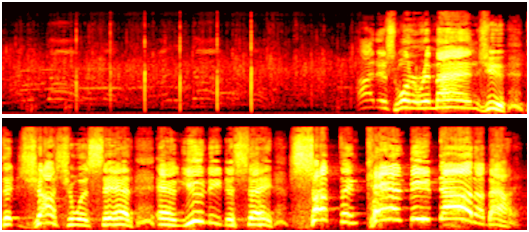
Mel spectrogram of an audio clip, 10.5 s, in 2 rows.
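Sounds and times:
group clapping hands in a steady beat: 0.0 - 4.0
speech: 3.6 - 10.4.

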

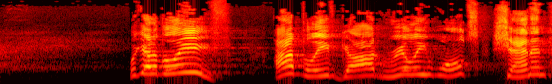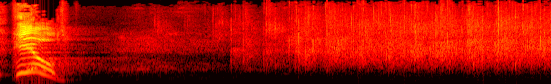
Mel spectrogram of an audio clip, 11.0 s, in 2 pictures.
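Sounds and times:
speech: 1.3 - 6.3
church audience clapping: 7.6 - 11.0.

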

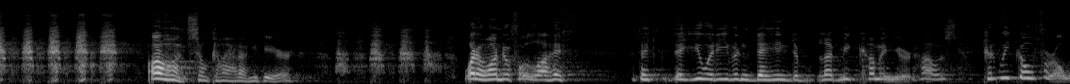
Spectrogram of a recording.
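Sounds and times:
person imitating a panting dog: 0.0 - 1.4, 3.3 - 4.6
speech: 1.5 - 3.1, 4.7 - 10.6.

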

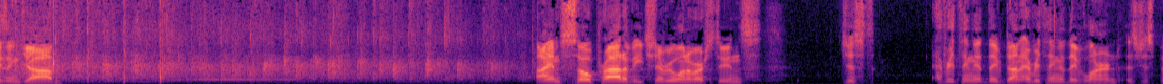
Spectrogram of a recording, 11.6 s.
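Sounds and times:
speech: 0.0 - 0.8, 5.4 - 7.6, 8.4 - 8.8, 9.4 - 11.6
crowd applauding: 0.0 - 5.4.

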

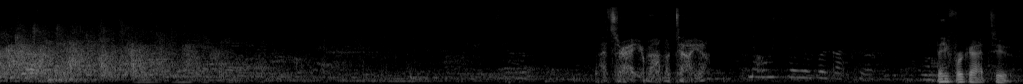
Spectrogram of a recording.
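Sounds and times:
crowd applause: 0.0 - 3.1
speech: 6.1 - 10.2.

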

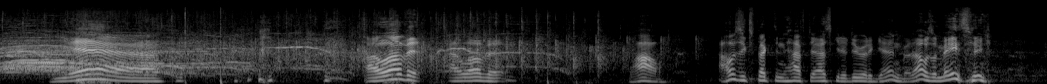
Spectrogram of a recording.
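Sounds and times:
audience clapping: 0.0 - 7.2
speech: 0.5 - 2.0, 3.7 - 5.2, 6.3 - 10.0.

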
